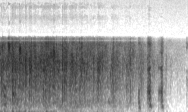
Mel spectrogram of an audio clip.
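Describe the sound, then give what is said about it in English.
A burst of audience applause at an event after the CeCe CoCo Organics skincare price point is announced, dense clapping that fades over a few seconds, with a couple of last scattered claps before silence. “What's the applause?”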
